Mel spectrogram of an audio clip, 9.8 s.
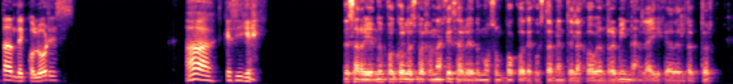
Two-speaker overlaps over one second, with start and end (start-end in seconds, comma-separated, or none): none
